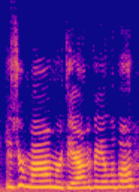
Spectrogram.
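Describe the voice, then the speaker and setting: A woman reading the part of an apologetic but firm male school headmaster in a storybook, formal and brisk. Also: very high-pitched, steady tone, sharp tone, muffled recording, voice pushed up. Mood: formal, regretful.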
